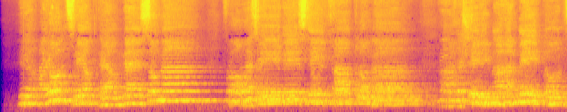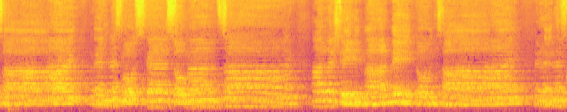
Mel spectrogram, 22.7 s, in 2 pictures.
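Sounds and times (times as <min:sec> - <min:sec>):
men's choir singing: 0:00.4 - 0:22.6.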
